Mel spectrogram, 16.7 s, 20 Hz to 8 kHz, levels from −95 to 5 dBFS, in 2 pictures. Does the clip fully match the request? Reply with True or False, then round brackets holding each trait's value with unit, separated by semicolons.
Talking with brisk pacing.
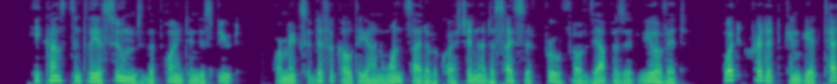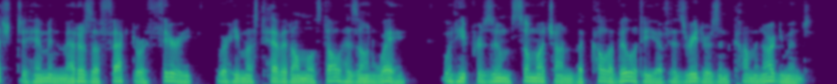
True (225 wpm)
